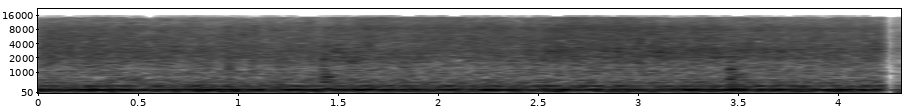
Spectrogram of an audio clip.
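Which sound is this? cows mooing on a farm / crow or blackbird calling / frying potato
frying potato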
